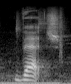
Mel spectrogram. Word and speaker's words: wijd: Actually, the word white is merely a mispronunciation by English settlers in South Africa of a Dutch word, veg, or white.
